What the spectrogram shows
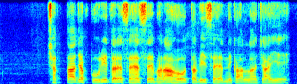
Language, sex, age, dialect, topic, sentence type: Hindi, male, 18-24, Awadhi Bundeli, agriculture, statement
